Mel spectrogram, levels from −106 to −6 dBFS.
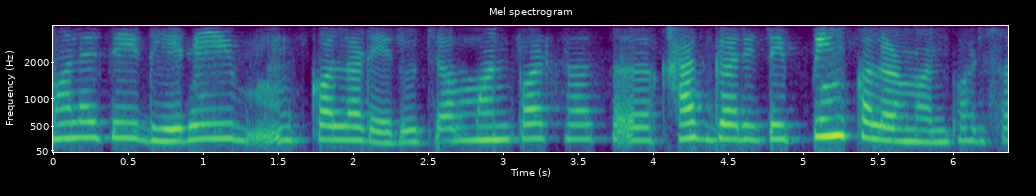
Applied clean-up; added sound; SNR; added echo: neural mask model Resemble Enhance denoiser.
